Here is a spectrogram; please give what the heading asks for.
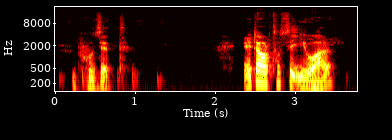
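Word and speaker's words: vous êtes: এটা উচ্চারণ হবে এত, আর এটা হচ্ছে ভু। যখন একসাথে উচ্চারণ হয় ভুজেত।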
